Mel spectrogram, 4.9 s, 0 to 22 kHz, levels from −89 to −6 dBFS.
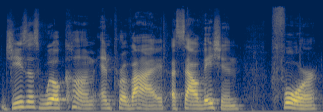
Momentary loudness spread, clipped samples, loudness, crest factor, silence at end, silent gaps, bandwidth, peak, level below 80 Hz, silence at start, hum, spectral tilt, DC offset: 12 LU; under 0.1%; -25 LUFS; 18 dB; 0.1 s; none; 17 kHz; -8 dBFS; -68 dBFS; 0 s; none; -6 dB/octave; 0.2%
